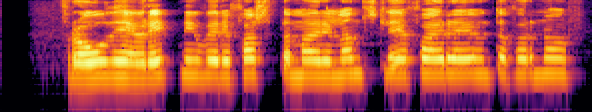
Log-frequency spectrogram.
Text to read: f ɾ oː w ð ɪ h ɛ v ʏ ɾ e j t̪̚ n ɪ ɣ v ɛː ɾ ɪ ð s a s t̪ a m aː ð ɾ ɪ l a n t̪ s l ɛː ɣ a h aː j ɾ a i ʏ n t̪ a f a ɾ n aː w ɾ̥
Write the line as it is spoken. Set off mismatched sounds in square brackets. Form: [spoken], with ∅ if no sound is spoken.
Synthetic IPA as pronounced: f ɾ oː w ð ɪ h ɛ v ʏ ɾ e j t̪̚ n ɪ ɣ v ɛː ɾ ɪ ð [f] a s t̪ a m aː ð ɾ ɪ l a n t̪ s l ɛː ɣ a [f] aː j ɾ a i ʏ n t̪ a f a ɾ n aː w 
